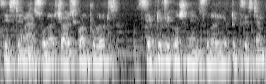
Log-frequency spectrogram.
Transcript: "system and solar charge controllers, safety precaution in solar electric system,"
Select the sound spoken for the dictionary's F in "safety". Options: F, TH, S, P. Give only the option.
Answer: P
